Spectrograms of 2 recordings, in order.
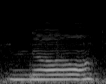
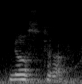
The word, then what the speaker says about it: nosotros: It comes out nostro, which is totally wrong, not a word, okay? We don't see it because our brains are telling us you don't have to pronounce that, or it's a silent letter, or who knows what, right? Like English. No, it gets the stress. So you're going to say nosotros.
